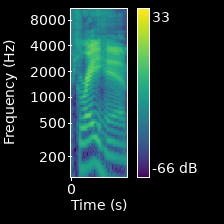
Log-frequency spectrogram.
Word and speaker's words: Graham: Why is there one syllable for you guys? And I wonder why we do two.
